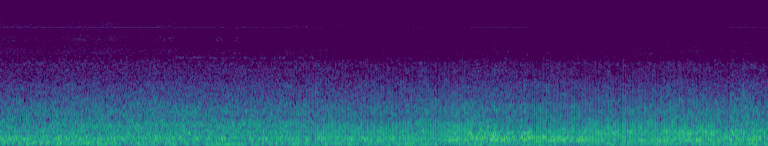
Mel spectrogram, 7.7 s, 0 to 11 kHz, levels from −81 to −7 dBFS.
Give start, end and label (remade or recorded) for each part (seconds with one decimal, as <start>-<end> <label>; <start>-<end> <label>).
0.0-2.9 recorded; 2.9-4.7 remade; 4.7-5.3 recorded; 5.3-7.3 remade; 7.3-7.7 recorded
